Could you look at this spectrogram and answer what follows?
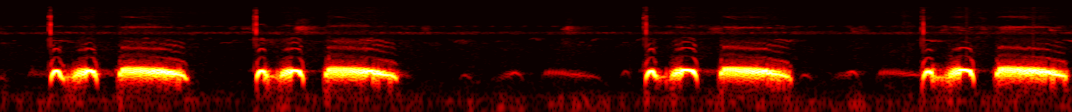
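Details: Lure recording of a spotted dove, intended to agitate rival doves. Phrases of two brisk hooped notes and a drawn-out descending coo come in pairs, with a pause of about two seconds in between.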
